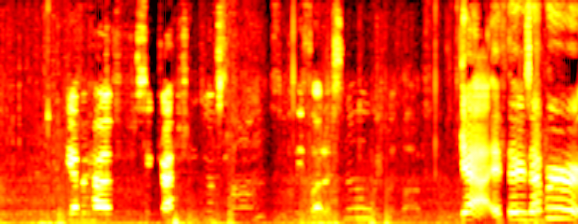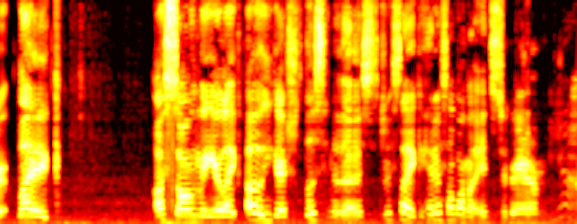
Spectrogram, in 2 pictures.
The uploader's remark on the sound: Carcast.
